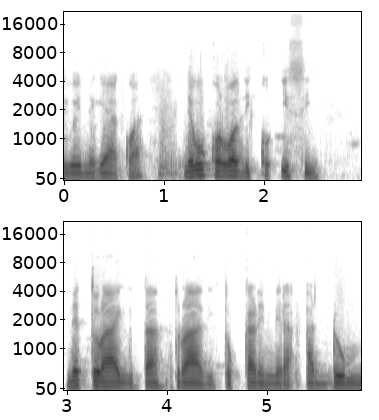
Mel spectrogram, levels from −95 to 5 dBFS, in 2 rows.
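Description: Three short concealed packet losses occur, at 1.35–1.39 s after "gĩakwa nĩ", at 1.73–1.77 s just before "thikũ ici nĩ", and at 2.60–2.64 s after "thikũ ici". Each time, about 20 ms of audio never reached the decoder, and the receiver synthesised a continuation of the preceding sound before blending back, leaving a brief smear or wobble in the speech.

At 5.58–5.62 s there is a short stall from a late packet. The jitter buffer ran dry while a packet arrived about 20 ms late, so the receiver held the last sound for 20 ms and then resumed without losing anything, heard as a slightly overlong moment with a slight buzz or dip.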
